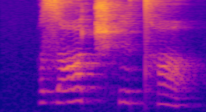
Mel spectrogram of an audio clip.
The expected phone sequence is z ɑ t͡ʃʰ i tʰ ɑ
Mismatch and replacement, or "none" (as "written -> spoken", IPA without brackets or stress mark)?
none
